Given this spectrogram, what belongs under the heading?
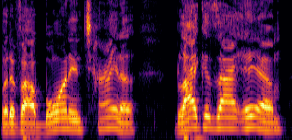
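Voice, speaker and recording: A man's voice: fairly high pitch, moderate pace. Emphatic man ranting to camera. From United States. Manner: emphatic, repetitive, stumbles and restarts. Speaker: wrestling show host. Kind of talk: casual opinion rant to camera.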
